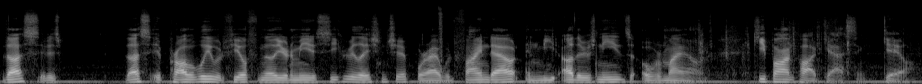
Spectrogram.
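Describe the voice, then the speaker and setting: This man has an unremarkable speaking voice with fairly low pitch and fairly even intonation. He speaks at a moderate pace. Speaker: podcast co-host. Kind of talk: casual chat.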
